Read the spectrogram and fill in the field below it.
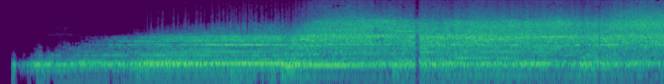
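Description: A gong is struck twice: the first hit blooms into a loud, shimmering roar that keeps building, and a second strike lands partway through as the dense metallic wash rings on.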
